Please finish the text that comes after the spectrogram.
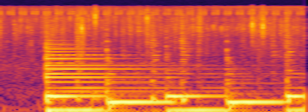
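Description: Udon noodles boiling in a pot in the Minecraft video game, a steady bubbling, sizzling wash with layered tonal game sounds cutting in at intervals, fairly quiet and without speech.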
